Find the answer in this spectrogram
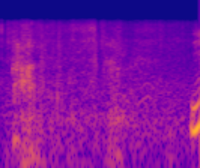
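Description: A dog's noisy, irregular breathing and snuffling close to the microphone, a run of soft puffs.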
